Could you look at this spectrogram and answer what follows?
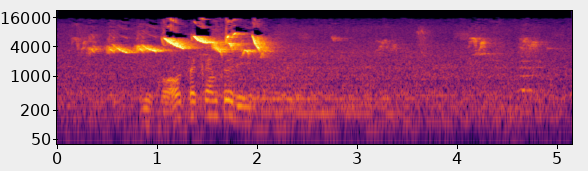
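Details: Caged double-collared seedeater singing at home: a short burst of bright, clear whistles and sweeping slurred notes over a second, with a man speaking softly at the same time, then fading into steady background hiss.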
